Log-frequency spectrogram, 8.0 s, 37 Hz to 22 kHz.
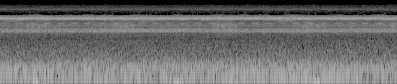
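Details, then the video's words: Many crickets chirping through a peaceful country summer night near forest, a seamless high-pitched ringing drone at two pitch levels, steady and unchanging, with low rumble beneath. "10 Hours Relaxing Cricket Sounds For Sleep | Ambient Summer Night"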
